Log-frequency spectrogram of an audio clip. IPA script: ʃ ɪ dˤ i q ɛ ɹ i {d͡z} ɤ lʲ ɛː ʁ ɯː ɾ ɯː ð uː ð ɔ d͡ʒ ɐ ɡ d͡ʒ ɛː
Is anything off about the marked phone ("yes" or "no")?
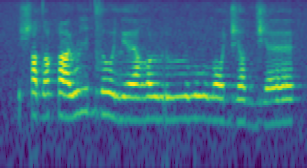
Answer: no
